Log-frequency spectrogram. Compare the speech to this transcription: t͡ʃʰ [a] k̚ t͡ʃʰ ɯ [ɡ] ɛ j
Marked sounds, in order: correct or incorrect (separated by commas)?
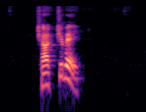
correct, incorrect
